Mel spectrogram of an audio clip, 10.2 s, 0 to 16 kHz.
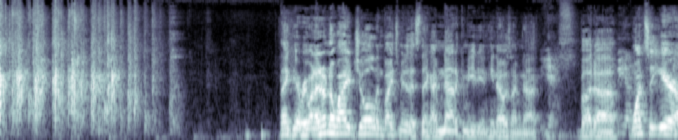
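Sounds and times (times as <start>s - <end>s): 
audience applauding to welcome a guest: 0.0s - 2.6s
speech: 4.2s - 10.1s.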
